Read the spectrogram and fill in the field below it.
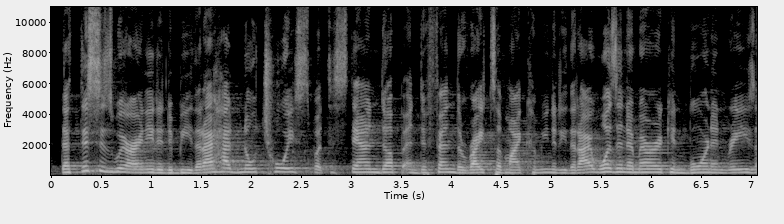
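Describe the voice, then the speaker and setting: A woman in her thirties from New City, speaking earnestly and with emphasis at a panel event on a handheld mic. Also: mid-range voice. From New York City. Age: 30s. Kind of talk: impassioned panel talk. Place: event hall, indoors. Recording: hall reverb.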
